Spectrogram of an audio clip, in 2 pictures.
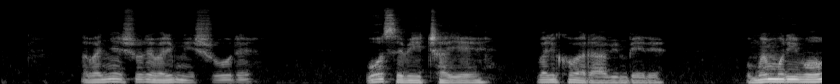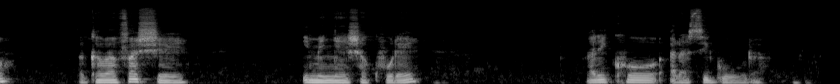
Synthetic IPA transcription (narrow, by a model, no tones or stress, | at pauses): aβaɲe̞ʃuːɾe̞βaɾimŋiːʃuːɾe̞ | βo̞ːse̞βiːt͡ʃaje̞ | βaɾikʰo̞βaɾaβimbe̞ɾe̞ | umŋe̞muɾiβo̞ | akʰaβafaʃe̞ | ime̞ɲeːʃakʰuɾe̞ | aɾikʰo̞aɾasiɡuːɾa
